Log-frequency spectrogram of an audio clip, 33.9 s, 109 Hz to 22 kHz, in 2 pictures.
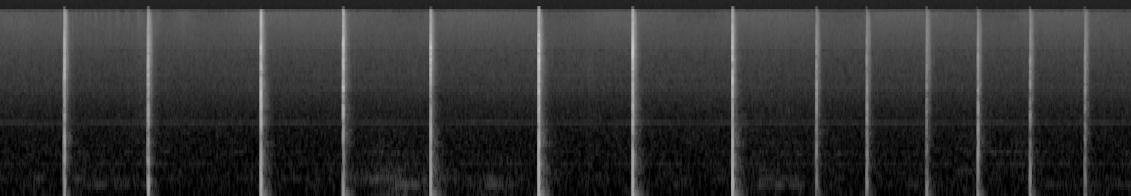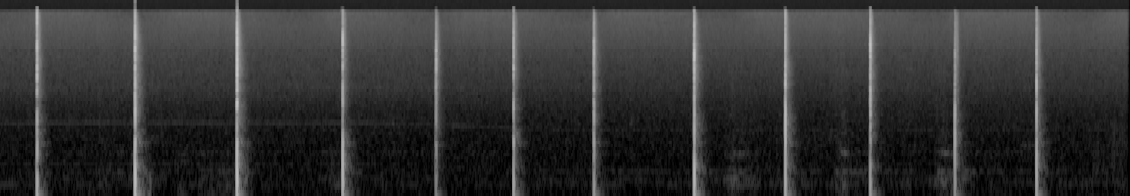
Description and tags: Various sounds created by hitting a pillow. I used it for soccer kicks. Recorded with a Zoom H2n Handy Recorder.
soccer, hit, kick, impact, ball, football, various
